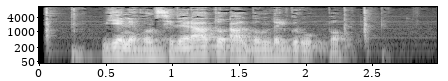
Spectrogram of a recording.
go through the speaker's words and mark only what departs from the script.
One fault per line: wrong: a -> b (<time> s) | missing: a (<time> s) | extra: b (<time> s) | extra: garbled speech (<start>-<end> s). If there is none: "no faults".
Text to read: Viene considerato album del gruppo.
no faults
